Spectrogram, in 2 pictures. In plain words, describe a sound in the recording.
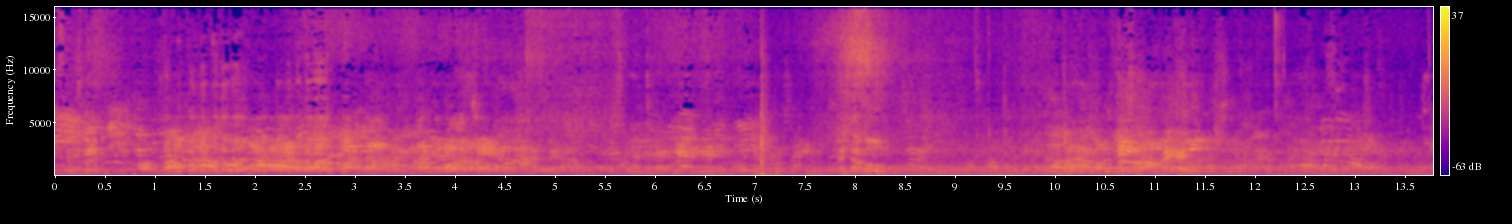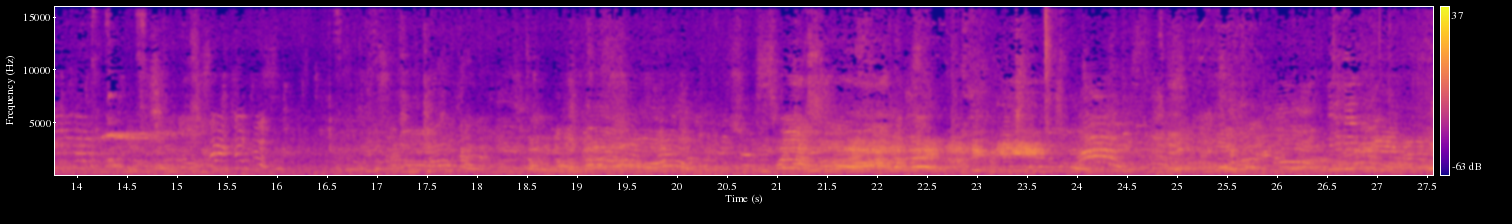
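Players shout to each other outdoors across an open pitch.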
